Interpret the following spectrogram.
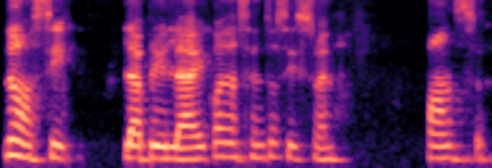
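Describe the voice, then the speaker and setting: A woman's voice: mid-range voice, steady tone, crowd noise. Woman teacher, patient French lesson. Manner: slow and patient, repeating each French word and then its Spanish meaning. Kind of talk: online class, explaining vocabulary.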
